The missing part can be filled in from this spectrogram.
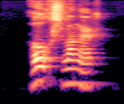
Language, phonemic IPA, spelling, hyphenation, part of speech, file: Dutch, /ˌɦoːxˈzʋɑ.ŋər/, hoogzwanger, hoog‧zwan‧ger, adjective, Nl-hoogzwanger.ogg
- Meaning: being towards the end of one's pregnancy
